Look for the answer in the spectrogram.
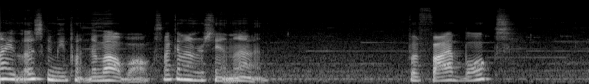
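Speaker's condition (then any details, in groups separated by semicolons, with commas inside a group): Cerebral palsy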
